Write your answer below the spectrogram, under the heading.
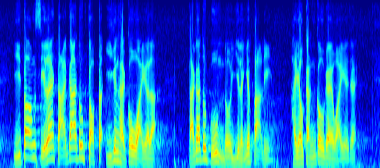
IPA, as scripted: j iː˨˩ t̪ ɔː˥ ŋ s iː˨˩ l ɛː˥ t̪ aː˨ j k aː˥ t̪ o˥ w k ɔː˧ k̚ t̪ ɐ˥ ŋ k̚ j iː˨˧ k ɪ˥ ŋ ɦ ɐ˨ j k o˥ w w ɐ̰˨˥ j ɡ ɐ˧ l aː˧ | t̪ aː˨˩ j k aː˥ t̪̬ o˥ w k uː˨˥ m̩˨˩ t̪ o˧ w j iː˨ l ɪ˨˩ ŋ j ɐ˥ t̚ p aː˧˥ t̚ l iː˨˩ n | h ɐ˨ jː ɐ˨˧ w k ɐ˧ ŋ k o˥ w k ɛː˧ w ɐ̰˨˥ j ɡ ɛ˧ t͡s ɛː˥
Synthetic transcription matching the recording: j iː˨˩ t̪ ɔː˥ ŋ s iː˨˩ l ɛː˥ t̪ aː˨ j k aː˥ t̪ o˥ w k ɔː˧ k̚ t̪ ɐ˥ k̚ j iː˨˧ k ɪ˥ ŋ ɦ ɐ˨ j k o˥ w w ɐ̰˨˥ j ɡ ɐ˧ l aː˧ | t̪ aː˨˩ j k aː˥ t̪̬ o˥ w k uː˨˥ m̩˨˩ t̪ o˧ w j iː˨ l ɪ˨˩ ŋ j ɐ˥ t̚ p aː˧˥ t̚ l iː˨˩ n | h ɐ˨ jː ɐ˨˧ w k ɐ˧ ŋ k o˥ w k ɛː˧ w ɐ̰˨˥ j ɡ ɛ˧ t͡s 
